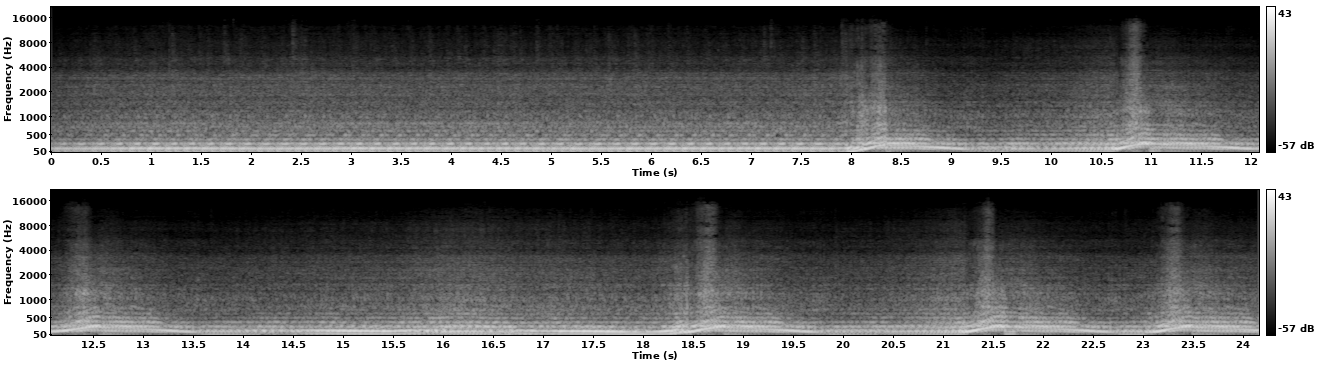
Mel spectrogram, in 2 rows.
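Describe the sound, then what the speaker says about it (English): A 2018 Dodge Charger Scat Pack engine idles, then is revved hard about six times in separate bursts, each rising sharply and dropping back to a deep rumble, loud and close. "I will pull over at some point and do some revs"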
